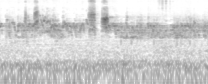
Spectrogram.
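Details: Happy budgie warbling in a quick run of chirps and scratchy notes, broken by a couple of loud sharp clicks and a short pause before the chatter resumes.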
